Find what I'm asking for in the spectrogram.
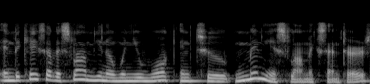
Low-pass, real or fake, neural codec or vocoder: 7.2 kHz; real; none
